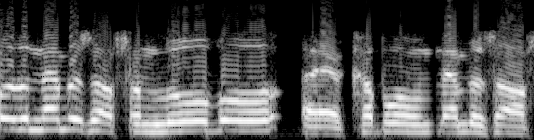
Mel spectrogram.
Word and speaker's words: Louisville: Did I say it wrong? Is it Louisville? – Yeah, it's Louisville. You're good.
